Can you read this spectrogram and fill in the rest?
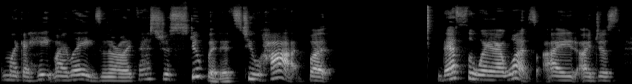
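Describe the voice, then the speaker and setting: A woman's voice: mid-range voice, animated, moderate pace, pushed and bright. A young adult woman vlogger telling a candid personal story to camera, chatty and full of fillers. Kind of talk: casual story-time monologue. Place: at home, sitting.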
